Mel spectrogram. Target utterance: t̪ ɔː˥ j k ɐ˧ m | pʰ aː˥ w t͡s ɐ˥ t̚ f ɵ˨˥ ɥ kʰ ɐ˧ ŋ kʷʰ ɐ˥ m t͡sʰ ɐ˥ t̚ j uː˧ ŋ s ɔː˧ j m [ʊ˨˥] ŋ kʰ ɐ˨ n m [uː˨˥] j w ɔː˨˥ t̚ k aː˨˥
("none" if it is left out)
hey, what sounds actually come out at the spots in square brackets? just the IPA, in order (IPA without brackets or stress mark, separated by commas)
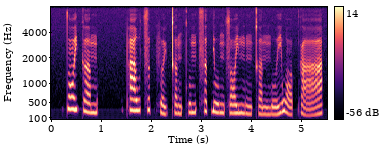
ʊ˨, uː˨˥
